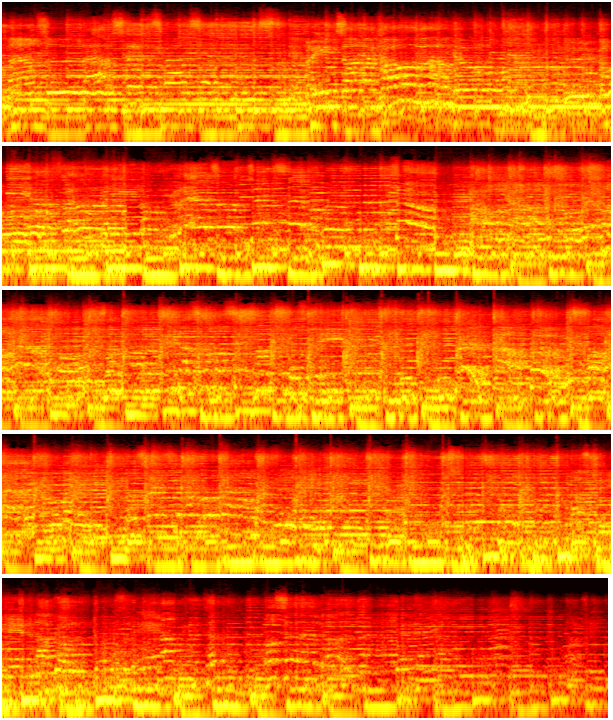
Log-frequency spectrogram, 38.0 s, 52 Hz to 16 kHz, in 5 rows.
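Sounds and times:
acoustic string band playing: 0.0s - 38.0s.

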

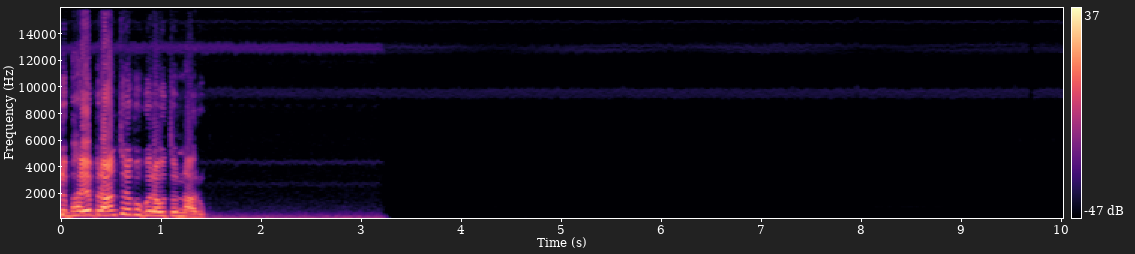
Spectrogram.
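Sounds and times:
recording hiss with low hum: 0.0s - 10.0s.

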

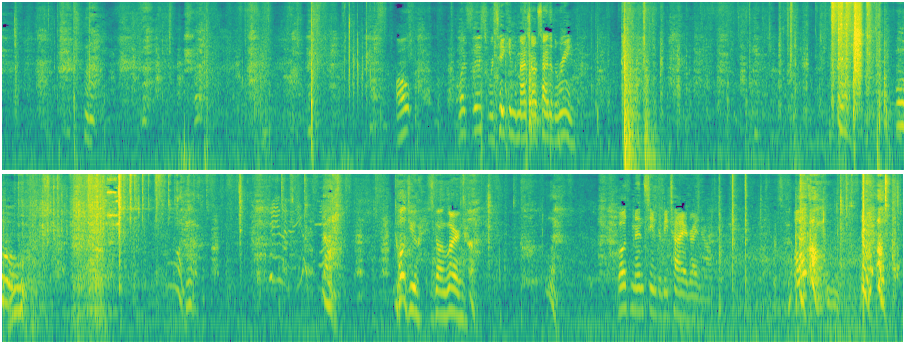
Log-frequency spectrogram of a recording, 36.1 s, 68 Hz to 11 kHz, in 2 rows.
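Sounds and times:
chain-link gate rattling: 18.5s - 22.2s
gate squeak: 19.6s - 20.8s.

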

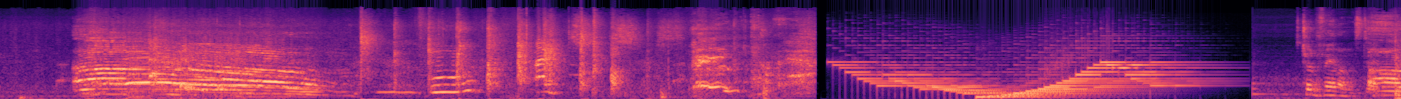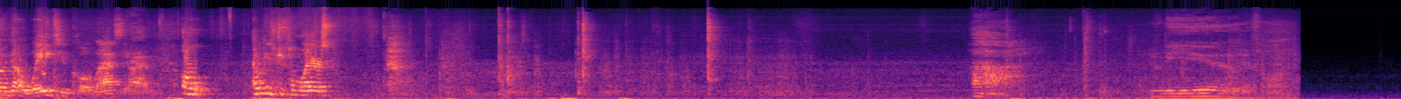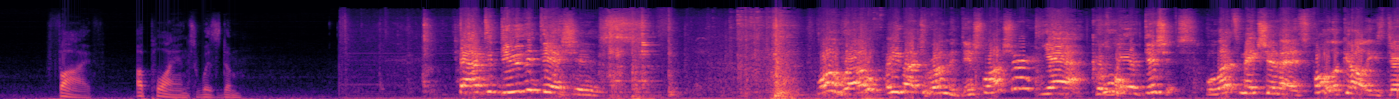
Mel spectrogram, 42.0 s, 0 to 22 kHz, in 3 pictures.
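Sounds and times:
hand claps: 3.6s - 6.7s
low steady hum: 25.5s - 35.4s.

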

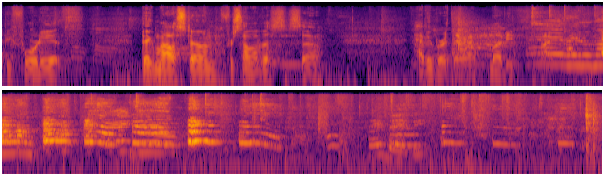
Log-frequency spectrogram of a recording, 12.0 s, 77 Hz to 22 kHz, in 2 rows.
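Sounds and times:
dog whining and yowling: 5.9s - 12.0s.

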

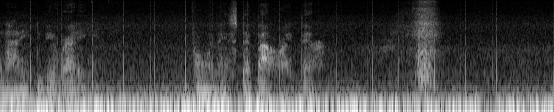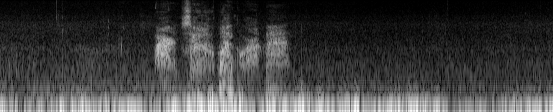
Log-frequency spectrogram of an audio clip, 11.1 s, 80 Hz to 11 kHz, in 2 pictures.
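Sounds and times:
low rumble on microphone: 0.0s - 11.0s
person sniffing: 3.9s - 4.5s.

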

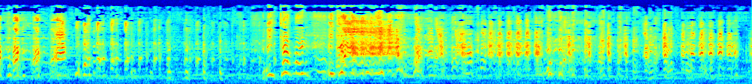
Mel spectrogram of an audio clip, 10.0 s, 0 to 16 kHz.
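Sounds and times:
man and woman laughing: 0.0s - 3.7s, 4.3s - 10.0s.

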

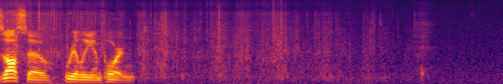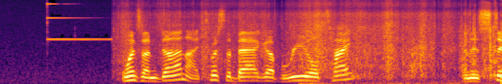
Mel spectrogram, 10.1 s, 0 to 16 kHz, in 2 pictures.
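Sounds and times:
high-pitched ting chime: 5.5s - 6.4s.

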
